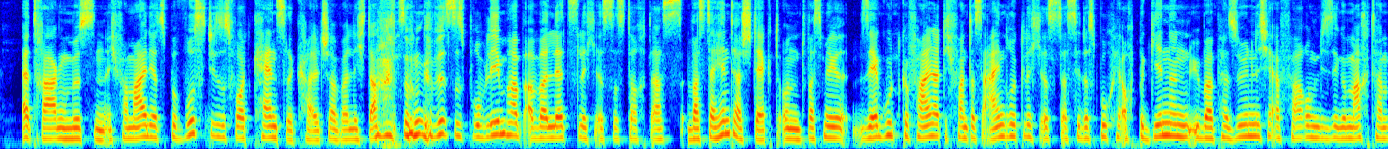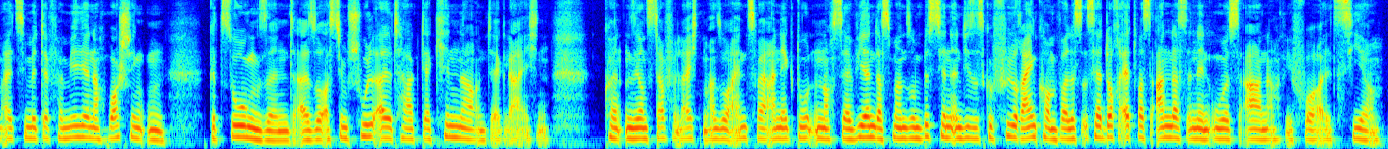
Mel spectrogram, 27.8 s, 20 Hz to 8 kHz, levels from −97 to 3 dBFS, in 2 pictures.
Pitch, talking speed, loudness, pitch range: 170 Hz, 230 wpm, -21 LUFS, 160-185 Hz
